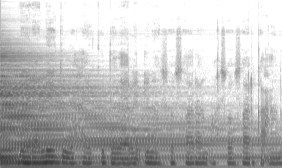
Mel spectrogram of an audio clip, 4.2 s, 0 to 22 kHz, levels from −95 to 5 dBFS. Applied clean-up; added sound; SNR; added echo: none; Keyboard (musical); 2 dB; none.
